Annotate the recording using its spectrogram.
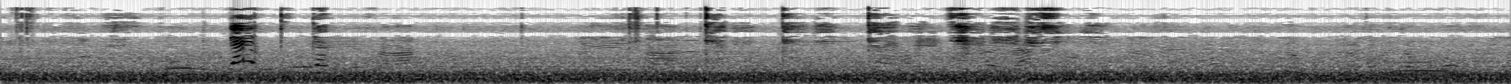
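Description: Airliner cabin noise in flight, a steady low rush throughout. Over it come a toddler's high-pitched squeals and babble between about one and seven seconds in.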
